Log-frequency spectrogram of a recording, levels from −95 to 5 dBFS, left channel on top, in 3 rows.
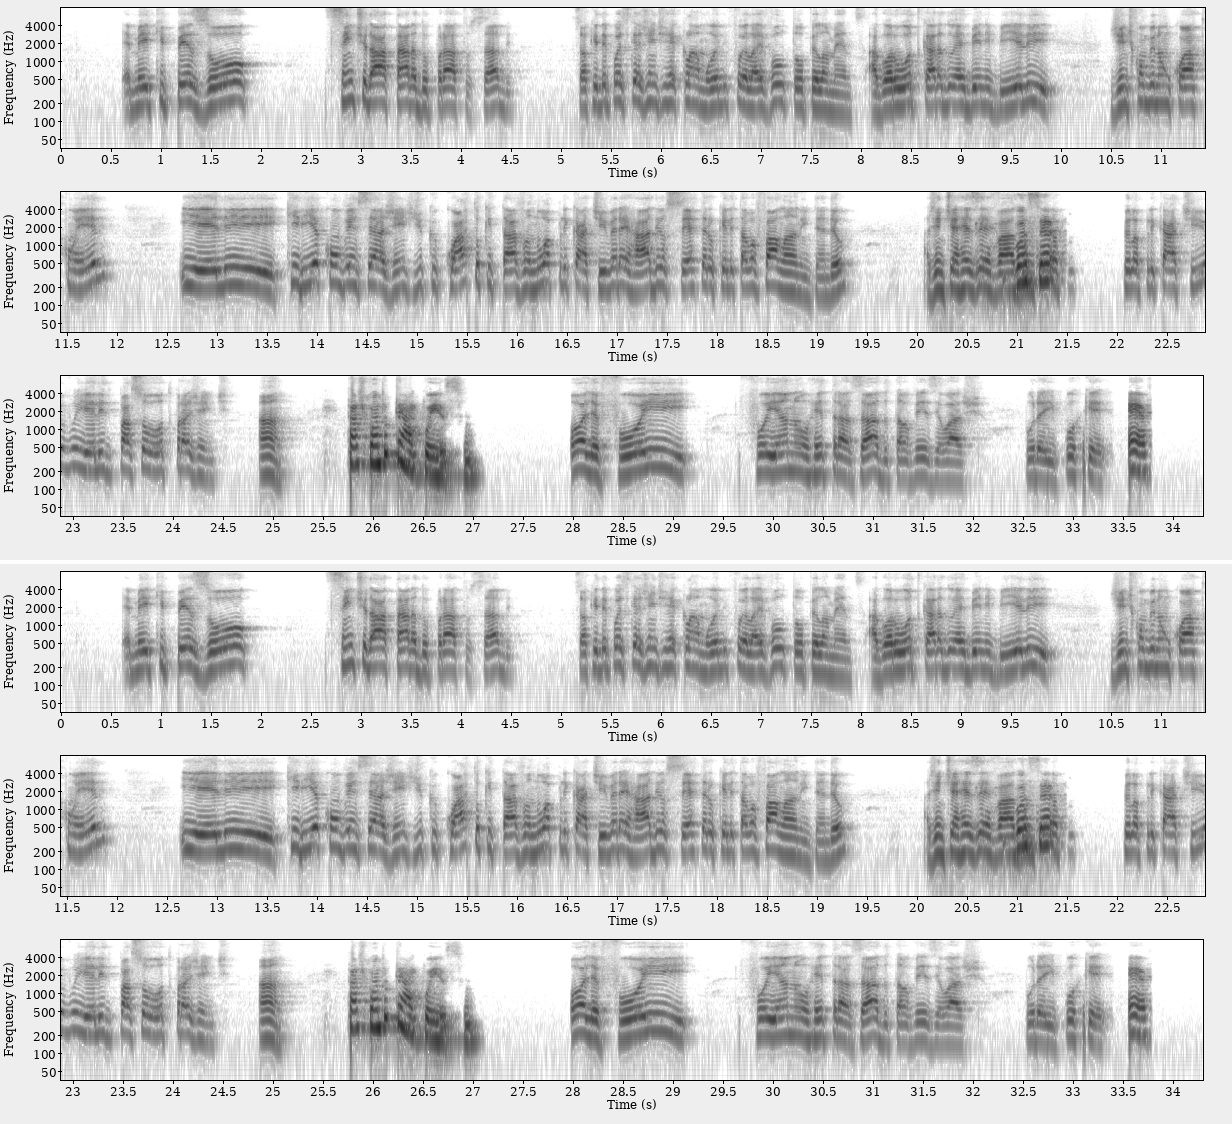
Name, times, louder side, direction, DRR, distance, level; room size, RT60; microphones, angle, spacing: voice 1, 0.6-1.9 2.7-4.5 5.2-10.0 10.5-12.0 12.6-19.4 20.1-21.5 22.1-24.4 24.9-25.1 28.0-29.2 29.8-32.1 32.5-33.4, left 1 dB, 15° left, 1.9 m, -31 dB
voice 2, 21.0-21.4 25.8-27.1 33.6-33.8, left 3 dB, 50° left, 0.9 m, -22 dB
head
